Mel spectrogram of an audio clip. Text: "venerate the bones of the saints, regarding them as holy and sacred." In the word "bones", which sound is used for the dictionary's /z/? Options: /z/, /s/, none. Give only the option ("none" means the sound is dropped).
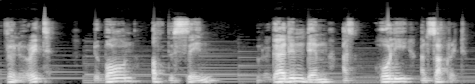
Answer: none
